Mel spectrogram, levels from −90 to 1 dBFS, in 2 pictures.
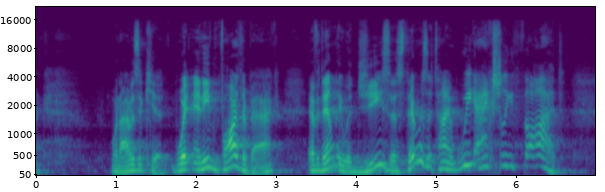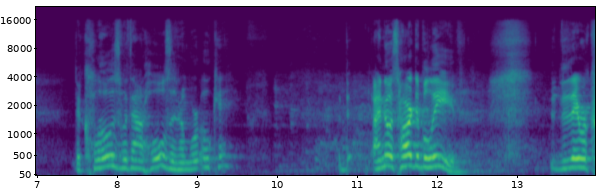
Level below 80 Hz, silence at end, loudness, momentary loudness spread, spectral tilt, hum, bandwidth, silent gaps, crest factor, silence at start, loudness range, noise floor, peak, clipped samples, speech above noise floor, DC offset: -72 dBFS; 0 s; -28 LUFS; 20 LU; -5 dB/octave; none; 16 kHz; none; 24 dB; 0 s; 8 LU; -64 dBFS; -6 dBFS; under 0.1%; 35 dB; under 0.1%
